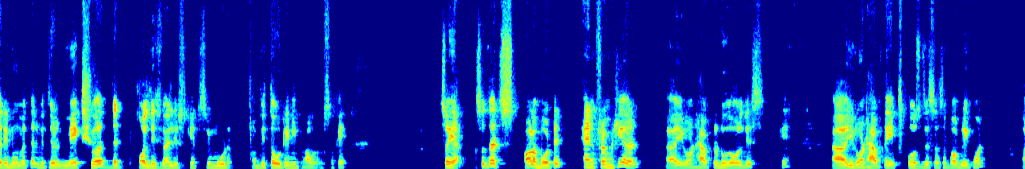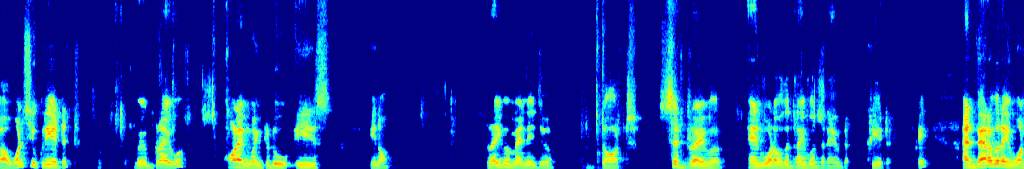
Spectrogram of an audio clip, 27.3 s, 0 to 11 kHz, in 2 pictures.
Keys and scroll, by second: 21.6 Return.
